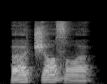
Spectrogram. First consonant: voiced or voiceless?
voiceless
